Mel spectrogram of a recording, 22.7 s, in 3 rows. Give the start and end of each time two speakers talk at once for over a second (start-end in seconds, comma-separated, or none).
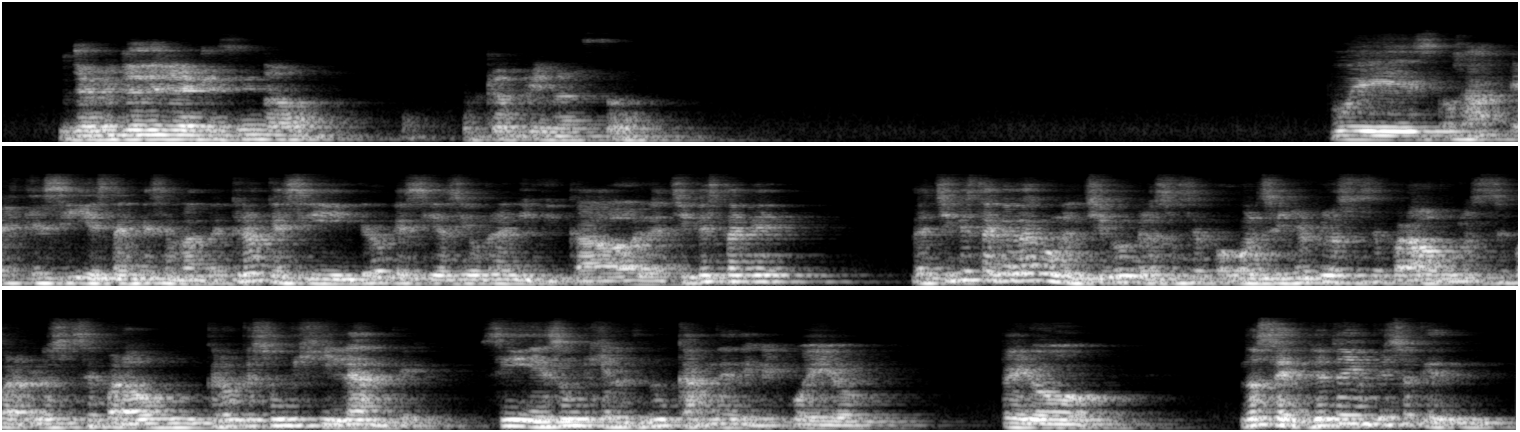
none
